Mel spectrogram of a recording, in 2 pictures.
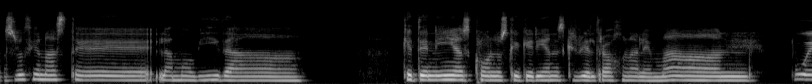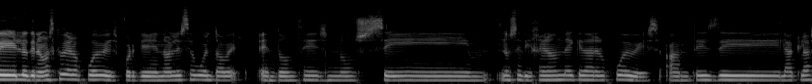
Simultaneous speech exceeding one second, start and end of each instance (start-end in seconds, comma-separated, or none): none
